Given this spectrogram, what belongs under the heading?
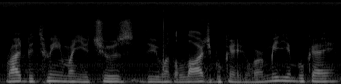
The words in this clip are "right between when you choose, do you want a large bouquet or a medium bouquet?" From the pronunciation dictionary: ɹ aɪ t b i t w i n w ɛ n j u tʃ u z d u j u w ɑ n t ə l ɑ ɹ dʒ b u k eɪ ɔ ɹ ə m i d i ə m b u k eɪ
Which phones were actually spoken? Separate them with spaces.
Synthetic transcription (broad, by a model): ɹ aɪ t b i t w i n w ɛ n j u tʃ u z d u j u w ɑ n t ə l ɑ ɹ dʒ b u k eɪ ɔ ɹ ə m i d i ə m b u k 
